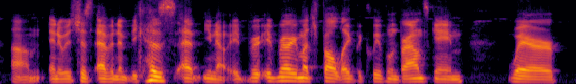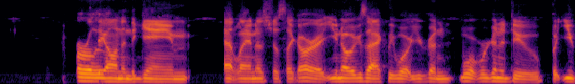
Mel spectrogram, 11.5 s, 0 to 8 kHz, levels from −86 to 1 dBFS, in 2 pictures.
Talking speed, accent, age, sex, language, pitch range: 235 wpm, American, 10-29, male, English, 105-130 Hz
